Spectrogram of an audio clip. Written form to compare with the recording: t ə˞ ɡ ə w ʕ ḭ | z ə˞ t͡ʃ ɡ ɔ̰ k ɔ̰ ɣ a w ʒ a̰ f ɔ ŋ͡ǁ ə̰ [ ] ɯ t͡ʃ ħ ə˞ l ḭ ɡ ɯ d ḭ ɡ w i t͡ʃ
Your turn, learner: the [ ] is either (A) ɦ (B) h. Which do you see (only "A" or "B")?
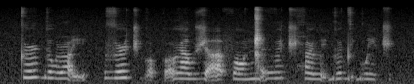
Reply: A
